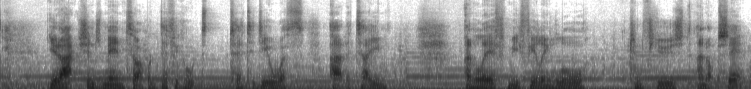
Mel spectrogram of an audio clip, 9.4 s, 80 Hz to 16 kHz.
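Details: Stuttering in a man who has worked on his speech for over 20 years and uses deliberate disfluency.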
